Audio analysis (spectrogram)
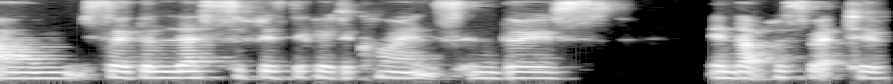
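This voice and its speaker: A woman with a British accent, a fairly low pitch and vocal fry. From UK. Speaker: lawyer. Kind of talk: panel discussion. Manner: hesitant, many fillers.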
